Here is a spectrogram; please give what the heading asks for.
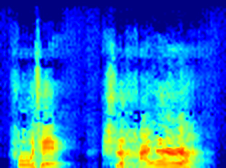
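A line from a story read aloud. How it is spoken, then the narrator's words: Loud shout upward. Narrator (Chinese): 城下的小将 向城上高喊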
